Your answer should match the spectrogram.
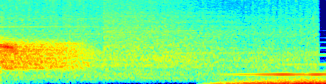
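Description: A soft hiss fades out, leaving a moment of near silence. A low rumble then swells in near the end: the start of a logo sting's sound effect.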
